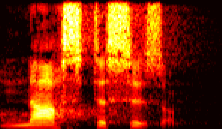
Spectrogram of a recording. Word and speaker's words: Gnosticism: a view of the world has emerged called Gnosticism. If it's ever on the spelling bee, it starts with a silent G.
